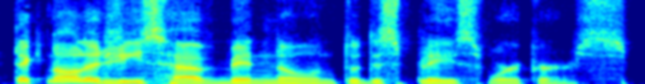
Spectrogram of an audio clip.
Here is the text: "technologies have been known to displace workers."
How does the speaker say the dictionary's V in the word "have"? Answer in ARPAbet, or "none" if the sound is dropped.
V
